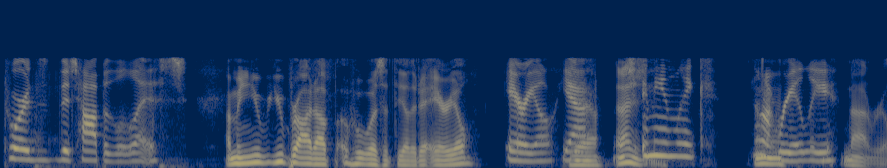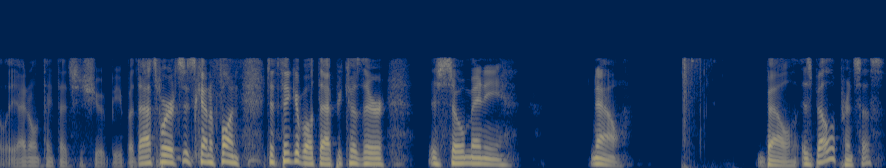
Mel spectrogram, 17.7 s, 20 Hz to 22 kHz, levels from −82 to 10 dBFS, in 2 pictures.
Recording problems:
high frequencies cut off; noticeable; nothing above 5.5 kHz
jangling keys; faint; at 16 s; peak 15 dB below the speech

